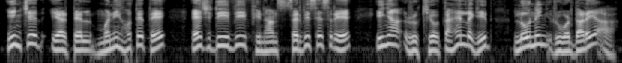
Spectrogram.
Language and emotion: Santali, neutral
